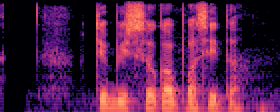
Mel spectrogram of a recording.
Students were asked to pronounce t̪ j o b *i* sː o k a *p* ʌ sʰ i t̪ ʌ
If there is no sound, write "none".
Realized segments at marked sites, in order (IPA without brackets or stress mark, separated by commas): i, p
